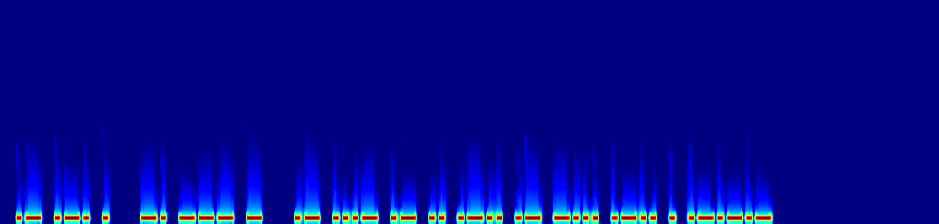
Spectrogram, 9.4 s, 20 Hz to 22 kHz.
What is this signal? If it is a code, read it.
Morse code, heard as a keyed tone, about 25 wpm, 700 Hz. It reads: ARE NOT AVAILABLE.
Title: Sentences from Top 1000 Words - Review Part 3 - 25wpm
